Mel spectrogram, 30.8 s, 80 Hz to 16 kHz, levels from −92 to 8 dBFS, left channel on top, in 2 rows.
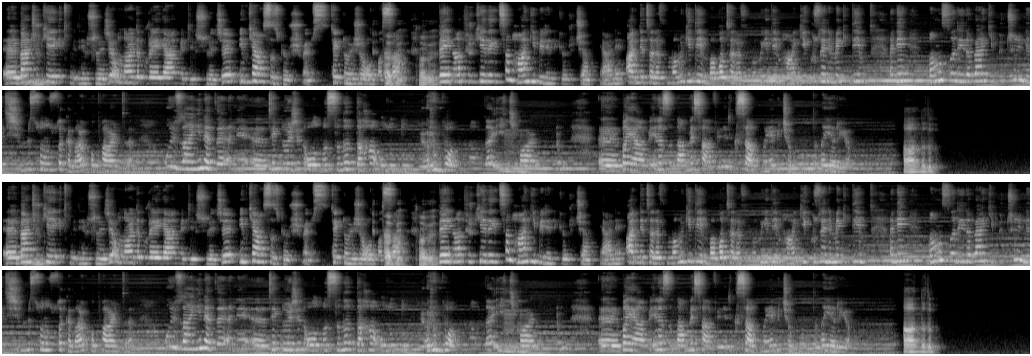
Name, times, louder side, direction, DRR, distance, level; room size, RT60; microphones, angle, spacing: voice 1, 0.0-6.0 6.5-16.7 16.9-17.4 17.9-23.5 23.7-28.1, right 1 dB, 35° left, 1 dB, 6.4 m, -23 dB
sound 1, 10.0-28.8, left 3 dB, 5° left, 7.6 m, -31 dB
voice 2, 22.9-23.3 28.9-29.4, right 3 dB, 30° right, 3 dB, 1.2 m, -21 dB
14.5 x 8.5 x 3.1 m, 0.29 s
head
